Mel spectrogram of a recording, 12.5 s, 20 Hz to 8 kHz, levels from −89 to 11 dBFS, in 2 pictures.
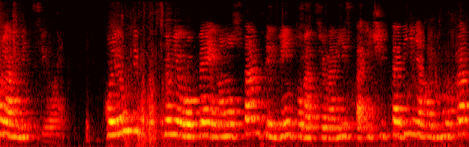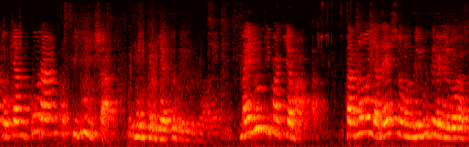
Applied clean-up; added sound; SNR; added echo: neural separator model SepFormer DNS4.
